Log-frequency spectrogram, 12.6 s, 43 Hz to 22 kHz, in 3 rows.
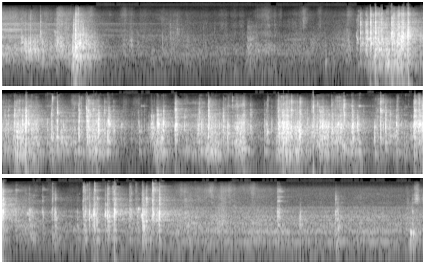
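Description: A small jack is worked in short ratcheting strokes to compress the suspension spring on a BMW E36 while a camber bolt is removed. A brief click comes first, then a dense run of close mechanical clicks and creaks continues for several seconds.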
